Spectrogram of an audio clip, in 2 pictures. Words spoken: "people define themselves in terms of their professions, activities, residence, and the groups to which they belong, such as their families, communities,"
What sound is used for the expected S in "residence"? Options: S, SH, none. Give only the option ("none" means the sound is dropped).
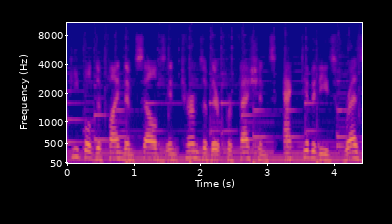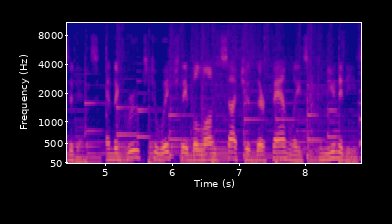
S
